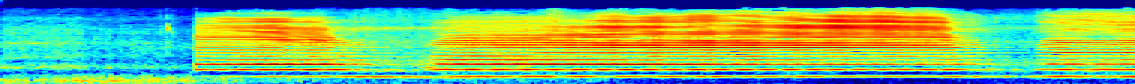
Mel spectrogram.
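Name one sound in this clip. A train horn blares loudly in an echoing space.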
